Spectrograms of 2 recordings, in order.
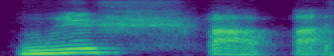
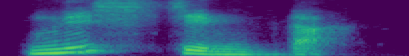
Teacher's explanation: Nishpapa's Shakara is Murdhani. When we say Nishchinta, that sh is not Murdhani.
